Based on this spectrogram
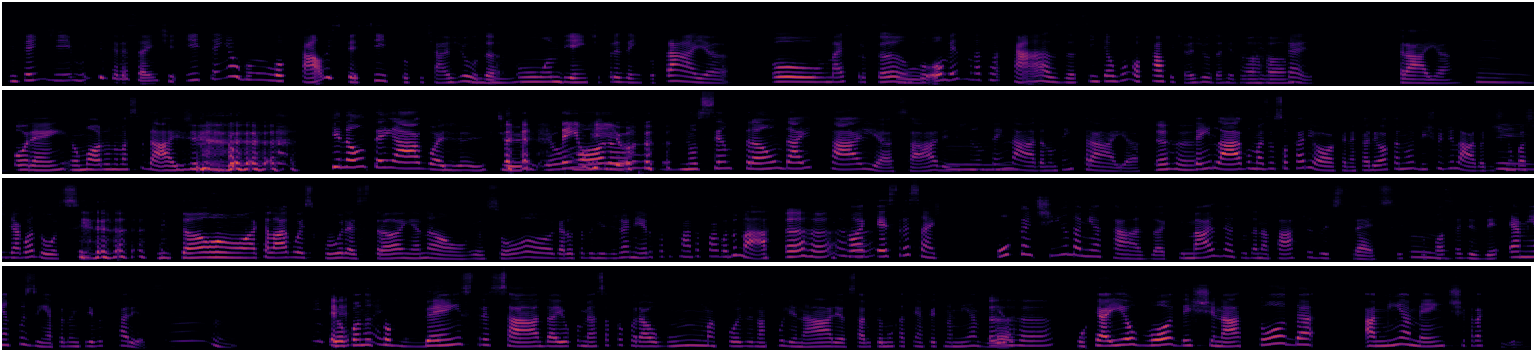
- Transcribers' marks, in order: laugh; chuckle; chuckle; chuckle
- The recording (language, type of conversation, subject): Portuguese, podcast, Qual é uma prática simples que ajuda você a reduzir o estresse?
